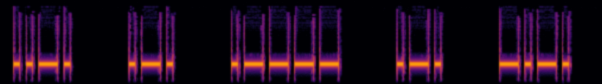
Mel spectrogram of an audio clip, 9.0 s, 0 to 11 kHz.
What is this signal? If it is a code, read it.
Morse code, heard as a keyed tone, about 13 wpm, spaced as for 7 wpm, 800 Hz. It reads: FR1RC
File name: LEZIONI / 7 GF9Z / 7 GF ws 12wpm 3140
